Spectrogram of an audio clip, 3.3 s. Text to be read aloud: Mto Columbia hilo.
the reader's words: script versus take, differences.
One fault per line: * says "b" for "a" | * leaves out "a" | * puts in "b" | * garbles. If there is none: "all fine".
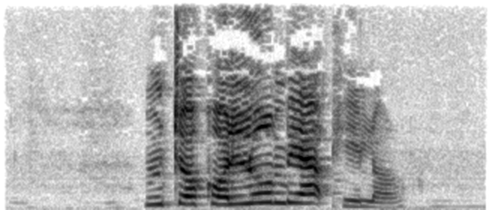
all fine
